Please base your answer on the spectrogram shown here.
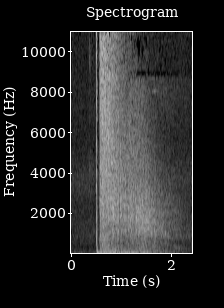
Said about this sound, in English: Y'all have no idea how much I love this shotgun blast.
